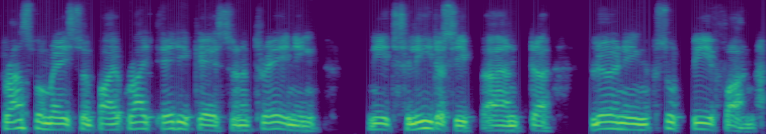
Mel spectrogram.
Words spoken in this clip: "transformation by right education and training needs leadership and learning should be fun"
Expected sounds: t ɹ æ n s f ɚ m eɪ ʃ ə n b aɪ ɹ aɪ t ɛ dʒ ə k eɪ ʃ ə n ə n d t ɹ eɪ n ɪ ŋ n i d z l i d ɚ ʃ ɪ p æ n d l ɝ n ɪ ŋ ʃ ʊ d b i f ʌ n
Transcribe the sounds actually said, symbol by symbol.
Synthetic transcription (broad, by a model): t ɹ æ n s f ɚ m eɪ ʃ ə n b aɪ ɹ aɪ t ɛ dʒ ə k eɪ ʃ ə n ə n t ɹ eɪ n ɪ ŋ n i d s l i d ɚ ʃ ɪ p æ n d l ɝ n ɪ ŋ s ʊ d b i f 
